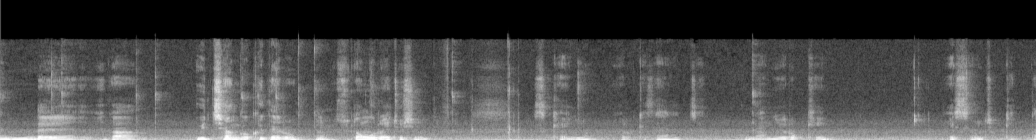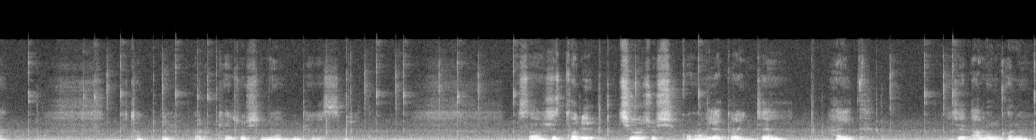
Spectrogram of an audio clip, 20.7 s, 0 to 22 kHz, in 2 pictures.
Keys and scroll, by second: 5.0 r, 7.5 w, 11.6 alt+`, 12.7 alt+shift+a, 13.6 alt+shift+a, 16.3 alt+d, 18.4 h.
